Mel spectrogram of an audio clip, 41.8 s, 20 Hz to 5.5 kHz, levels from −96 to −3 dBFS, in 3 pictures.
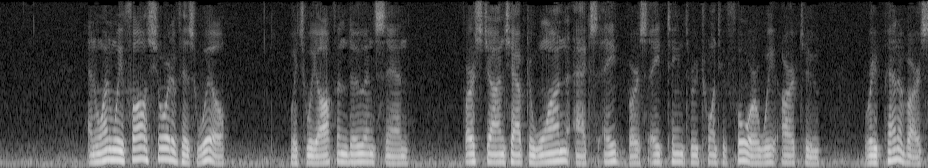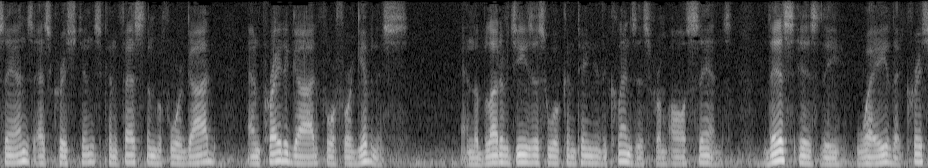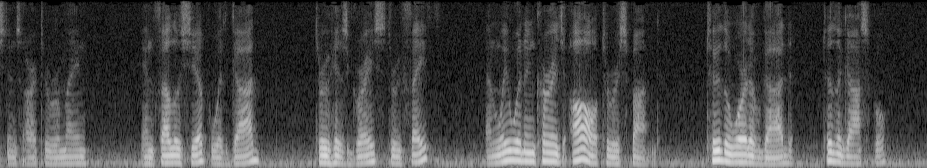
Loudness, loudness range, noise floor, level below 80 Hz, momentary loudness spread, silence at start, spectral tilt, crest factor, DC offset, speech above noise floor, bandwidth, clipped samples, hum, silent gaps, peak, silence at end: -26 LUFS; 5 LU; -45 dBFS; -52 dBFS; 23 LU; 0 s; -10 dB/octave; 20 dB; under 0.1%; 20 dB; 5.4 kHz; under 0.1%; none; none; -6 dBFS; 0.05 s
